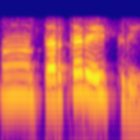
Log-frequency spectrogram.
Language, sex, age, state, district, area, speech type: Kannada, female, 45-60, Karnataka, Gadag, rural, conversation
